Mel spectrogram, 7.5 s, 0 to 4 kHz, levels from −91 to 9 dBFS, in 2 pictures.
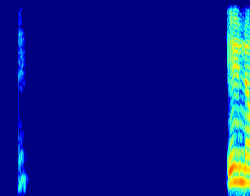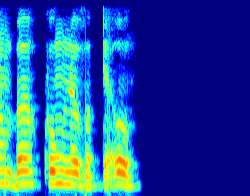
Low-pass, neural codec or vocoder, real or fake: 3.6 kHz; none; real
